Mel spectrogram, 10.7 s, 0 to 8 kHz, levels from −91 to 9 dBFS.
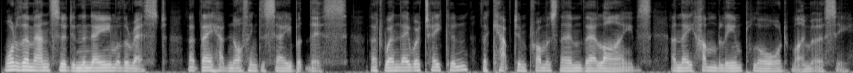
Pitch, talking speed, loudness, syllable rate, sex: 115 Hz, 195 wpm, -19 LUFS, 5.1 syllables/s, male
